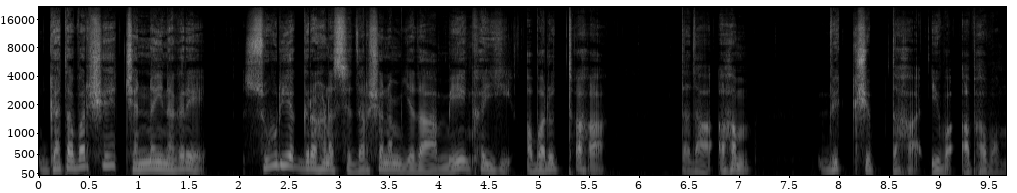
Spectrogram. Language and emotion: Sanskrit, sad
